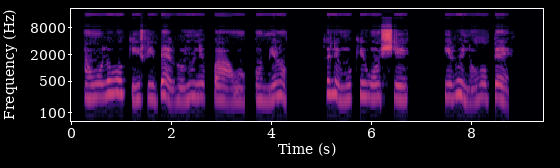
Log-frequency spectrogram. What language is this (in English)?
Yoruba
